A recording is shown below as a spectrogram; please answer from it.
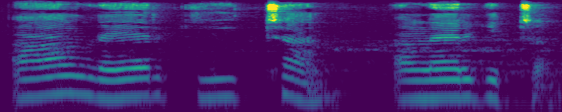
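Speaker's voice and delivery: slow, carefully spelled out. Shown as a demonstration. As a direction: say it slowly for learners. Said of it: "Allergic to Monday".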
